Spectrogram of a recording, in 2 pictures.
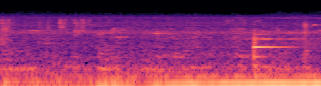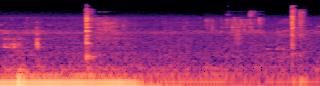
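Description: Cooked spaghetti lifted dripping out of its cooking water with a plastic pasta server and dropped into a small enamel pot: water dripping and splashing. There is a short ring of the pot about three seconds in and a couple of sharp clinks of the utensil against the pots later on.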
